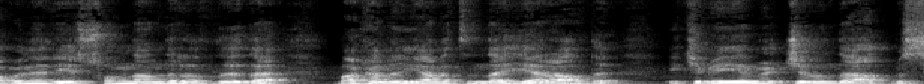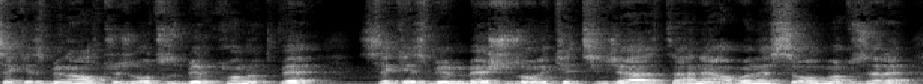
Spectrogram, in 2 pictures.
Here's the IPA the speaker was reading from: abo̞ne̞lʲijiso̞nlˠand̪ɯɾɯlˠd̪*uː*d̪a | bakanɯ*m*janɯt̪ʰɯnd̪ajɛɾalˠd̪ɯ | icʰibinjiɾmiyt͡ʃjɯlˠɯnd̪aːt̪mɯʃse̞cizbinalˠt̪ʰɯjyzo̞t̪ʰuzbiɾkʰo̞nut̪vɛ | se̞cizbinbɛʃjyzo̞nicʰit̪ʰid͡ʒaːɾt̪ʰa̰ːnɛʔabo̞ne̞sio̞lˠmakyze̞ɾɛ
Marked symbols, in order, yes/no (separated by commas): no, no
